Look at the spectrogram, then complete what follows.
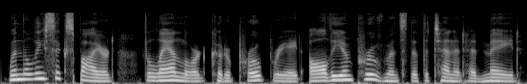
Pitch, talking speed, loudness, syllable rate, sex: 175 Hz, 180 wpm, -17 LUFS, 5.7 syllables/s, female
